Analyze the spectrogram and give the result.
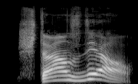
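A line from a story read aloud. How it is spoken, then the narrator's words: Guard's shouted question. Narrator (Russian): спросил страж и закричал на парня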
